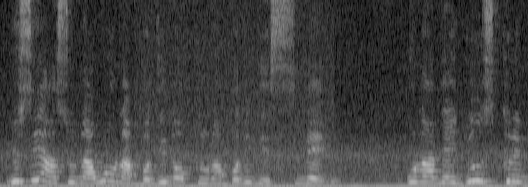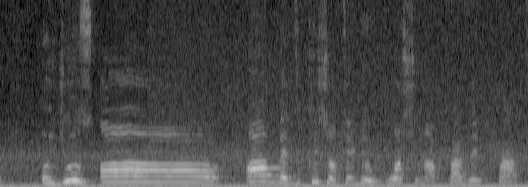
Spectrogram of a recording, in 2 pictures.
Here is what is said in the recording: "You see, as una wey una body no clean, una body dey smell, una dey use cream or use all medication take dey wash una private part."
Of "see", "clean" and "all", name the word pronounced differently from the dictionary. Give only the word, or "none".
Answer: clean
